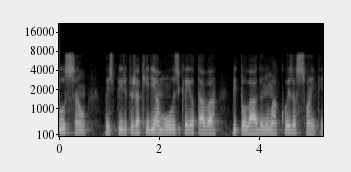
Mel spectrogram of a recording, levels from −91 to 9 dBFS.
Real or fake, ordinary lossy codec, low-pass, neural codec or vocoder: real; Opus, 16 kbps; 7.2 kHz; none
